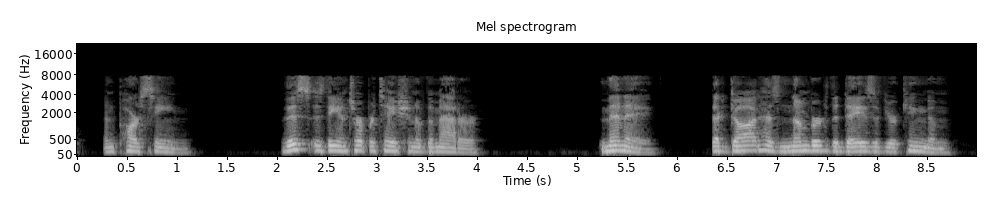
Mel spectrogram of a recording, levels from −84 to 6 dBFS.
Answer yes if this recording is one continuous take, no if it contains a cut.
yes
